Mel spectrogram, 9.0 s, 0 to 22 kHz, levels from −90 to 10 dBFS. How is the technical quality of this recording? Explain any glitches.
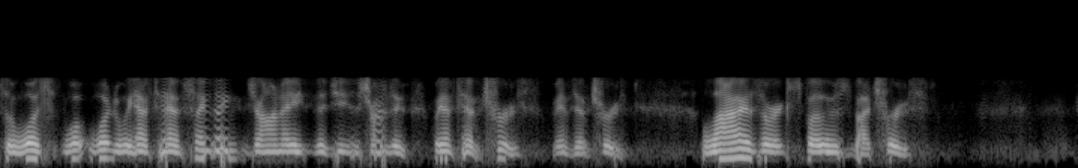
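Robotic, buzzy speech runs through the whole recording, with nothing above about 3.8 kHz. That is Codec 2 vocoder damage, and heavy: only pitch, voicing, energy and a coarse spectral envelope survive, and the voice is rebuilt from sine waves. The thin, synthetic character points to roughly the 2.4 kbit/s mode.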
